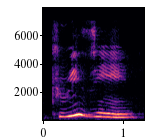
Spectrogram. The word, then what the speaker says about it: cuisine: إمتى كنطقوها Z إلا كانت S entre deux voyelles S entre deux voyelles ماشي deux consonnes ماشي une voyelle et une consonne وإنما deux voyelles I et I par exemple cuisine cuisine شوفوا S Z cuisine.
